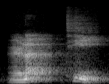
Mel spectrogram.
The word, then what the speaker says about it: णत्थी: णत्थी, णत्थी आधा ता था छोटी की मात्रा, णत्थी।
